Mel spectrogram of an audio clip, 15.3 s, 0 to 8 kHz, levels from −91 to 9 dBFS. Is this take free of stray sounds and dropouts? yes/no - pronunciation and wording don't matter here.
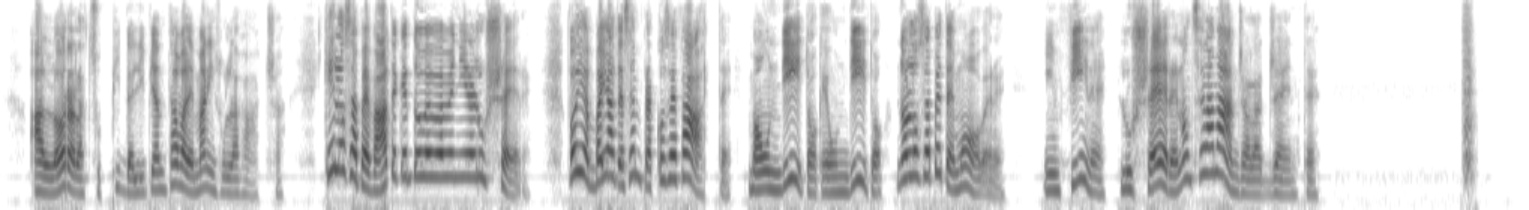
no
